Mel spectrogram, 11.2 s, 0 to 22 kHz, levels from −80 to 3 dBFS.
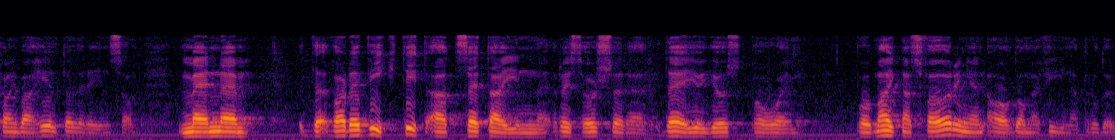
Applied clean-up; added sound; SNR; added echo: none; none; none; none.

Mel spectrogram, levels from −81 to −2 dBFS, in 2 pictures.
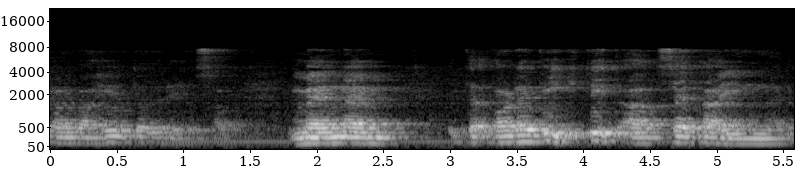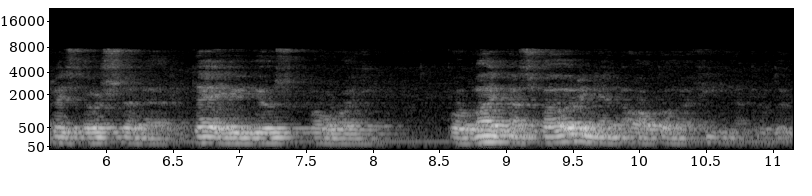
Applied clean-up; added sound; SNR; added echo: none; none; none; reverberation time 0.9 s.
